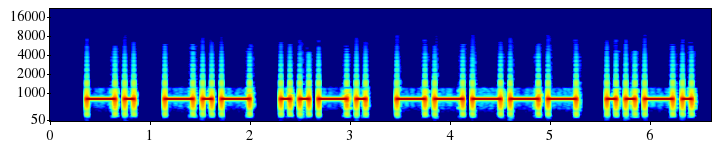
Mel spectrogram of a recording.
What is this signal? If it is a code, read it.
Morse code, heard as a keyed tone, about 13 wpm, 800 Hz. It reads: NKF0F
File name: LEZIONI / 7 GF9Z / 7 GF 12wpm 2122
